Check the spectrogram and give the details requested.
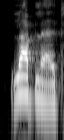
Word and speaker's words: lABLEd: lABLEd is as it's phonetically spelled.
